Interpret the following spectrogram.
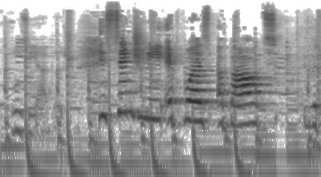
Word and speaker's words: Lusíadas: Well, guys, this man was famous for writing a poem about Portugal called Os Lusíadas. Okay, I hope I'm pronouncing that correctly, but I believe it's Lusíadas.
